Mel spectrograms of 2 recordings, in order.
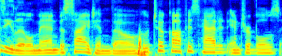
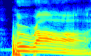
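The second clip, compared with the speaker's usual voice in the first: a crowd's loud cheer, higher; shout; 5 semitones higher, 6 dB louder than usual. A narrator's reading. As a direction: bellow it out like the mob. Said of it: "shouted the mob".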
